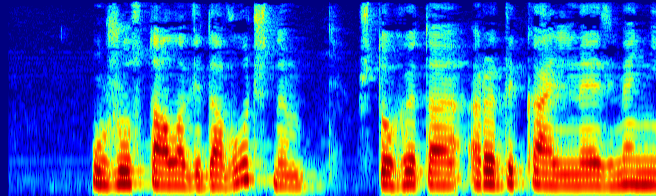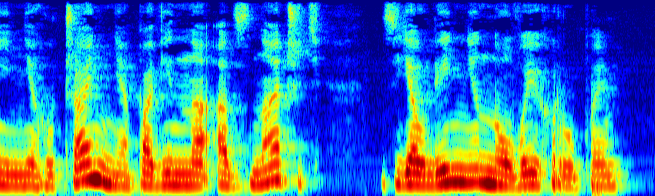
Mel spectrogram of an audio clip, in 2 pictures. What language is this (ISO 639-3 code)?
bel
